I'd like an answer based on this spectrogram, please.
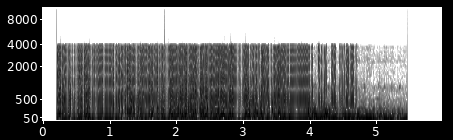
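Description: Wind buffeting the microphone of a camera riding on a bicycle descending a mountain road, with a heavy low rumble of wind and road noise. A quick cluster of sharp knocks comes about four seconds in, after which the higher hiss drops away, and the sound cuts off suddenly.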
